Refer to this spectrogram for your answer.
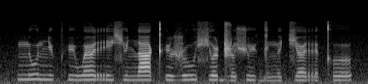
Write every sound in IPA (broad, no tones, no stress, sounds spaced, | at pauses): n u n y pʰ y w œ r i ɕ y n a kʰ y ʐ u ɕ ʊ ɖ͡ʐ ʊ ʃ y ɡ ɪ n ʊ t͡ɕ œ r ə kʰ ʊ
